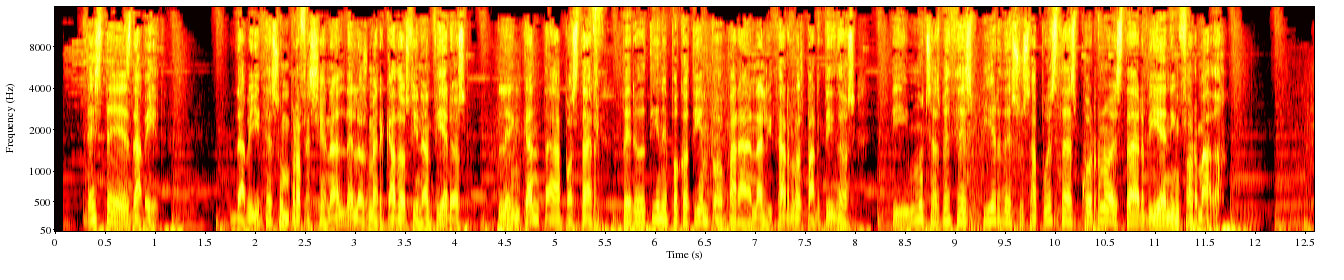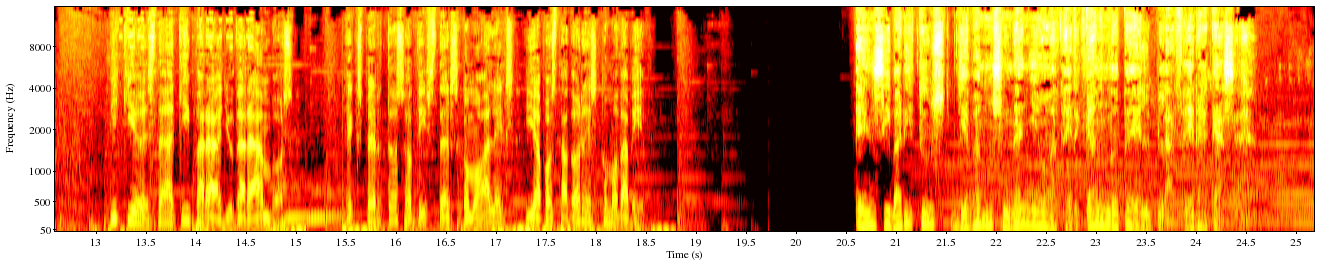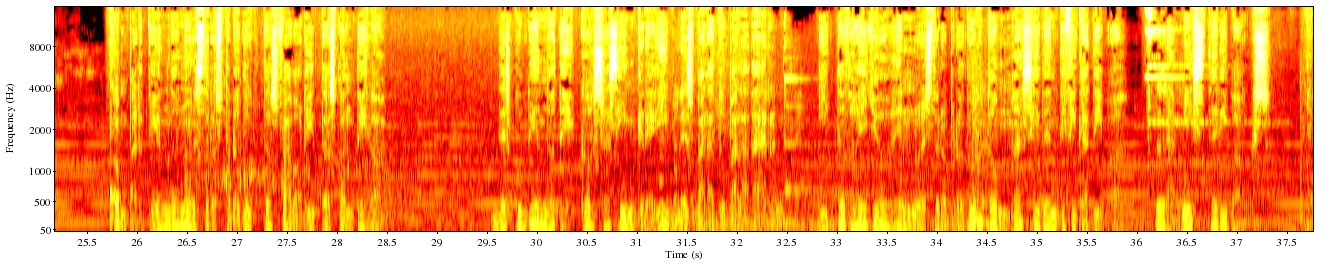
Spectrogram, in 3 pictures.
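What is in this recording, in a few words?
Spanish EU, male, commercial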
